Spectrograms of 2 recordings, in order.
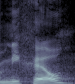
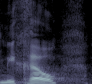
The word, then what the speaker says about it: Michal: Now Saul's daughter, Michal, that's how you pronounce it. I don't have enough water in my mouth to get the chel in there, but it's Michal, loved David, and she told Saul, and the thing pleased him.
